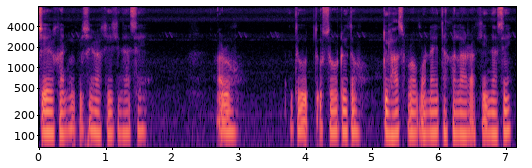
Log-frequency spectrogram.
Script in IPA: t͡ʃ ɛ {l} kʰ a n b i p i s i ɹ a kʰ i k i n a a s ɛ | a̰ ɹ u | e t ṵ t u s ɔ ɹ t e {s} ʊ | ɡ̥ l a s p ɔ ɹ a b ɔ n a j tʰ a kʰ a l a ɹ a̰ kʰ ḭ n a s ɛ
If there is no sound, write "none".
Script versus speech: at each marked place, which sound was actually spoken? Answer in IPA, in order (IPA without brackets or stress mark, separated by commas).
ɹ, t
